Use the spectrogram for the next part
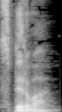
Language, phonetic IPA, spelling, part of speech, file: Russian, [spʲɪrˈva], сперва, adverb, Ru-сперва.ogg
- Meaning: 1. first, firstly 2. at first, originally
